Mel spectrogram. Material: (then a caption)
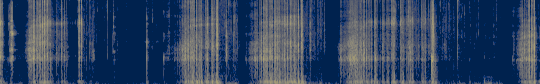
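Soap. A solid, dry green vintage soap bar held in the hand is carved with a utility knife blade. The blade makes bursts of bright, crisp scraping and crunching that break off into short flakes, with brief silences between passes.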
